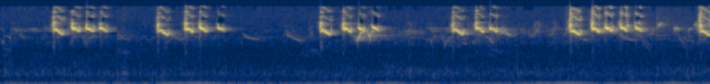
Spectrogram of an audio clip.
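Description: A male collared sunbird gives high, thin, sharp chipping notes in quick bursts of three or four, repeated every second or so against a quiet background.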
